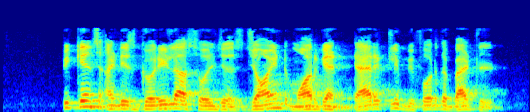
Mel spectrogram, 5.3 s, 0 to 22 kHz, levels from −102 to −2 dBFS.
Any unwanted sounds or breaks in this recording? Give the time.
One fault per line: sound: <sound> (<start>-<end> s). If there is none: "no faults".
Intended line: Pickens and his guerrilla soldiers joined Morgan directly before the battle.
no faults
